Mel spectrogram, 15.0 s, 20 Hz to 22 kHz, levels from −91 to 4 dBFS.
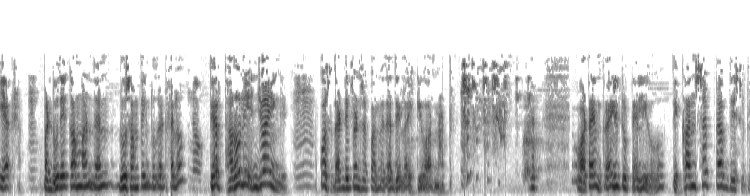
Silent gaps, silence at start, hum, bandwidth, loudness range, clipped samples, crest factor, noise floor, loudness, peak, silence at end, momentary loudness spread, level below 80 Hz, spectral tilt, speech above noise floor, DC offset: none; 0 s; none; 7.2 kHz; 6 LU; under 0.1%; 18 dB; -38 dBFS; -18 LUFS; -2 dBFS; 0 s; 18 LU; -60 dBFS; -3.5 dB/octave; 21 dB; under 0.1%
